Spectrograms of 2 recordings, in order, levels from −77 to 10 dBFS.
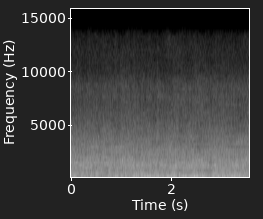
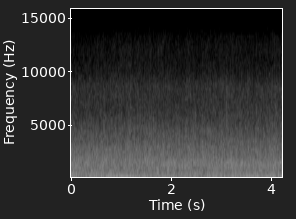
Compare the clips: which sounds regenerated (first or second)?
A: first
